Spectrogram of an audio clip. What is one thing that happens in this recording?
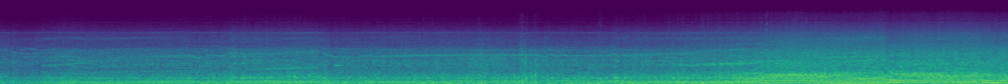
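A motorcycle engine hums and revs up as it pulls away.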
